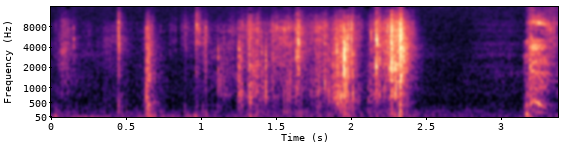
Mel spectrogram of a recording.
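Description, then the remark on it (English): A sheet of paper that someone is reading from rustles and crinkles in a run of irregular crisp bursts, building to a louder flurry, pausing briefly, then ending with one more sharp crinkle. “Gotta let them know I'm reading off an actual piece of paper, dude.”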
